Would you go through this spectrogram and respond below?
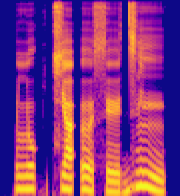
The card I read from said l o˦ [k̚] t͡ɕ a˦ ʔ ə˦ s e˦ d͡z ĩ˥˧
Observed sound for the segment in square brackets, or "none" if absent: k̚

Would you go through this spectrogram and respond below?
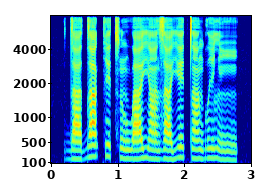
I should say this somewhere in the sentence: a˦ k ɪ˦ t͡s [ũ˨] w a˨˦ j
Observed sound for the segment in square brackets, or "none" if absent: ũ˨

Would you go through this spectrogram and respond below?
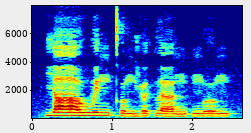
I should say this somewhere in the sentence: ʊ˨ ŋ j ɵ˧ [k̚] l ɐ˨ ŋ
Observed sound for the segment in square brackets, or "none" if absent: t̚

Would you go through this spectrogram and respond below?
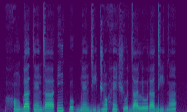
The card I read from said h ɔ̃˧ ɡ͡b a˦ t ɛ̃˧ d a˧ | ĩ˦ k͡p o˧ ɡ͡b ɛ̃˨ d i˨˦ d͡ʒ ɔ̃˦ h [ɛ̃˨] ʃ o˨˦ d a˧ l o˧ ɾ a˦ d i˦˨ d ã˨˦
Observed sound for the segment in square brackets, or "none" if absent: ɛ̃˦˨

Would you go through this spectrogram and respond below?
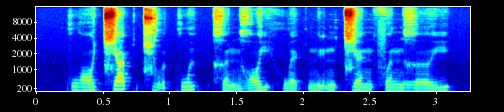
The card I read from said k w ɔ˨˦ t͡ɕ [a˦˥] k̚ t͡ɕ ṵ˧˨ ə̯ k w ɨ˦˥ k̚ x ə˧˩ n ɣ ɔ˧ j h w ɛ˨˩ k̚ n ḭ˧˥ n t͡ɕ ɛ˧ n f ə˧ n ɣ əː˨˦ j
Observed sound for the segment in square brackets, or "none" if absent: a˦˥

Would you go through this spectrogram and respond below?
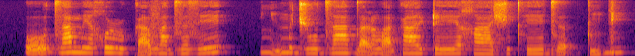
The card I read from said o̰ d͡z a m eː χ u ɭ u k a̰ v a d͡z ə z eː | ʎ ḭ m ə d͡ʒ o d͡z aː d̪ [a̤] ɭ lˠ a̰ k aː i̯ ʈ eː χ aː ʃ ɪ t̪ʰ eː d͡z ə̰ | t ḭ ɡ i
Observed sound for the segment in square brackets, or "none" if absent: a̰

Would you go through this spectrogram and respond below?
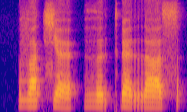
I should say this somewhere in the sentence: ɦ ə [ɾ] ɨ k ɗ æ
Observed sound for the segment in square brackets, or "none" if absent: ɾ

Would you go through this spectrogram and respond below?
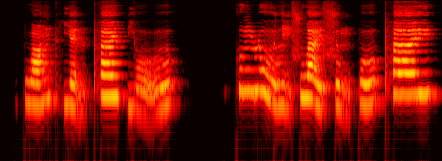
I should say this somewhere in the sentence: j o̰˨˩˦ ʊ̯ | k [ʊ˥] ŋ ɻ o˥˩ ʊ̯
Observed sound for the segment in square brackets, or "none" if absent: ʊ˥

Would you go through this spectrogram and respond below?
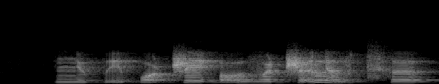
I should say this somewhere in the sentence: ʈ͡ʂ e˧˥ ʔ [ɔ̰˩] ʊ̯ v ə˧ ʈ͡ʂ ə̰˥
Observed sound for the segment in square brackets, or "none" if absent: ɔ̰˧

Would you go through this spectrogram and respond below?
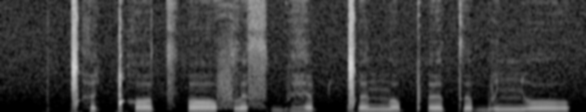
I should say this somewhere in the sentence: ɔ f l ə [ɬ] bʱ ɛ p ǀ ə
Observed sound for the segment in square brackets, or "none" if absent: s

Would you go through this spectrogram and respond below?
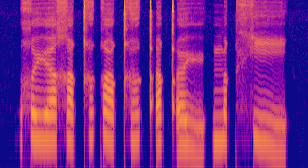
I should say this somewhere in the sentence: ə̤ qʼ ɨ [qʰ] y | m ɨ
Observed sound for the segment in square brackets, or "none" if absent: qʼ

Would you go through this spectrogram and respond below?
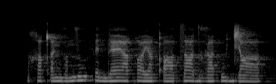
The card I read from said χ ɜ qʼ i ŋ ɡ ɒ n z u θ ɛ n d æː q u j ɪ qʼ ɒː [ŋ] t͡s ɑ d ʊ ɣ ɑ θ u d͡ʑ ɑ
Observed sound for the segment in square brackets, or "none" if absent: none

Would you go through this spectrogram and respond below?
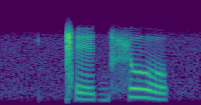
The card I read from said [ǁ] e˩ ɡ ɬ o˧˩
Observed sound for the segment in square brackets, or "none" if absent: ǁ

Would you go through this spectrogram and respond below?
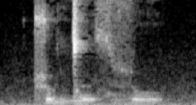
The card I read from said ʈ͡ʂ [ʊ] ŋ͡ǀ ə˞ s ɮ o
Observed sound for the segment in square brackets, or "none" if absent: ʊ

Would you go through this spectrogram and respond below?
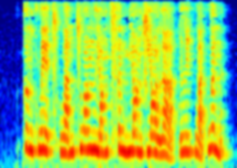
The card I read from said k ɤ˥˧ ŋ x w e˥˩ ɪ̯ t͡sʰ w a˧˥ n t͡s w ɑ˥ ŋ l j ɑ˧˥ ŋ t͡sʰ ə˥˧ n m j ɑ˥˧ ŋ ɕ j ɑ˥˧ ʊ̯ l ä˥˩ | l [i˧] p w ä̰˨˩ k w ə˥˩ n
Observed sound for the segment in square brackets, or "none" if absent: i˧˥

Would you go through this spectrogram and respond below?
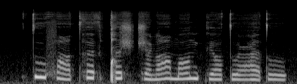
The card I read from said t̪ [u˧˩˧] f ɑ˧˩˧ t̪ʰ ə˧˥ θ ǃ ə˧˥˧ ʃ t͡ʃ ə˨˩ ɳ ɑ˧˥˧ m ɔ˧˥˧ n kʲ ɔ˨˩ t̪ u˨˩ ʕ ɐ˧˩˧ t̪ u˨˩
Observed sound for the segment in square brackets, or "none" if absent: u˥˧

